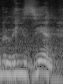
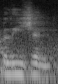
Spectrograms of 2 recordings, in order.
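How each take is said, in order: First: "Belizean" with a z, bih-LEE-zee-un; four-syllable "Belizean"; correcting Belizean. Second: "Belizean" with zh, bih-LEE-zhun; three-syllable "Belizean"; mispronounced Belizean. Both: Retold or imitated. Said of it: "Jada corrects them".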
